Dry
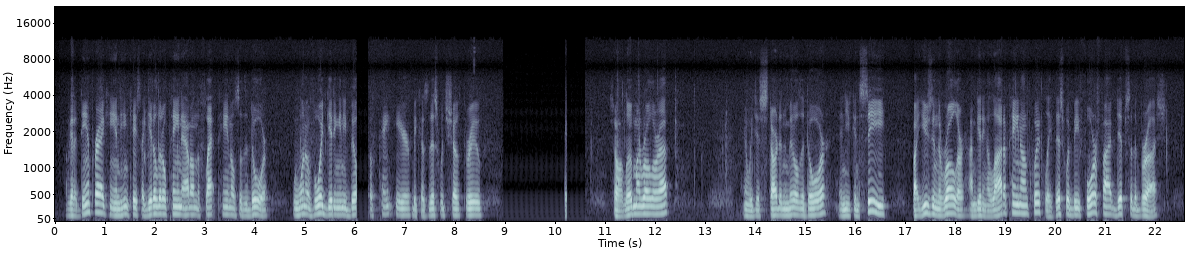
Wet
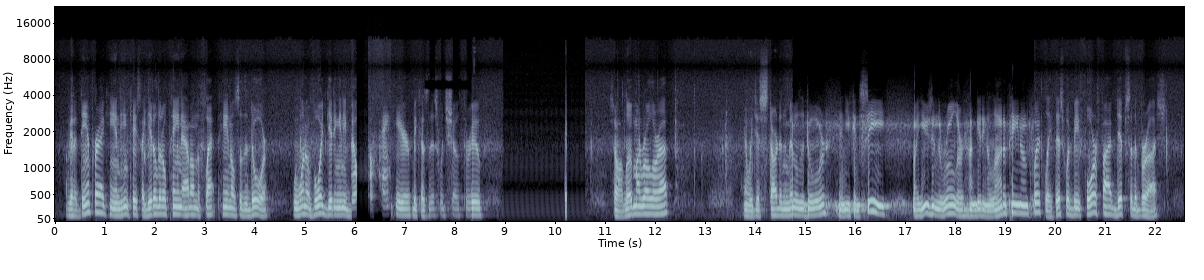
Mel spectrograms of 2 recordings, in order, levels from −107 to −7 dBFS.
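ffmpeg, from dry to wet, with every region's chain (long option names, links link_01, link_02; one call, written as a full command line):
ffmpeg -i in.wav -filter_complex "[0:a]asettb=1/sr,asplit=3[link_01][link_02][link_03];[link_01]atrim=end=5.934[link_04];[link_02]atrim=start=5.93:end=6.72,asetpts=PTS-STARTPTS,afade=type=in:duration=0.004:curve=qsin,afade=type=out:start_time=0.786:duration=0.004:curve=qsin,highpass=frequency=900:width_type=q:width=5.2,aemphasis=mode=production:type=cd[link_05];[link_03]atrim=start=6.716[link_06];[link_04][link_05]acrossfade=duration=0.004:curve1=hsin:curve2=qsin[link_07];[link_07][link_06]acrossfade=duration=0.004:curve1=qsin:curve2=hsin,asettb=1/sr,asplit=3[link_08][link_09][link_10];[link_08]atrim=end=7.394[link_11];[link_09]atrim=start=7.39:end=8.34,asetpts=PTS-STARTPTS,afade=type=in:duration=0.004:curve=qsin,afade=type=out:start_time=0.946:duration=0.004:curve=qsin,acompressor=threshold=-42dB:ratio=12:attack=3.2:release=140:knee=1:detection=peak,asuperstop=centerf=4900:order=20:qfactor=4.9[link_12];[link_10]atrim=start=8.336[link_13];[link_11][link_12]acrossfade=duration=0.004:curve1=hsin:curve2=qsin[link_14];[link_14][link_13]acrossfade=duration=0.004:curve1=qsin:curve2=hsin,asettb=1/sr,asplit=3[link_15][link_16][link_17];[link_15]atrim=end=14.754[link_18];[link_16]atrim=start=14.75:end=19.59,asetpts=PTS-STARTPTS,afade=type=in:duration=0.004:curve=qsin,afade=type=out:start_time=4.836:duration=0.004:curve=qsin,lowshelf=frequency=440:width_type=q:width=3:gain=12.5,acompressor=threshold=-26dB:ratio=6:attack=3.2:release=140:knee=1:detection=peak,lowpass=frequency=2300:width_type=q:width=14[link_19];[link_17]atrim=start=19.586[link_20];[link_18][link_19]acrossfade=duration=0.004:curve1=hsin:curve2=qsin[link_21];[link_21][link_20]acrossfade=duration=0.004:curve1=qsin:curve2=hsin,highpass=100,equalizer=frequency=1500:width_type=o:width=0.62:gain=14.5,acrossover=split=260|710[link_22][link_23][link_24];[link_22]acompressor=threshold=-40dB:ratio=4[link_25];[link_23]acompressor=threshold=-38dB:ratio=4[link_26];[link_24]acompressor=threshold=-39dB:ratio=4[link_27];[link_25][link_26][link_27]amix=inputs=3:normalize=0,volume=1.5dB" out.wav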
